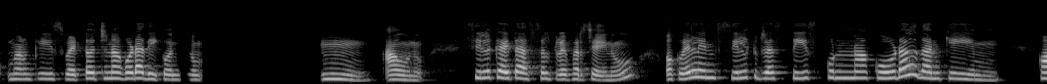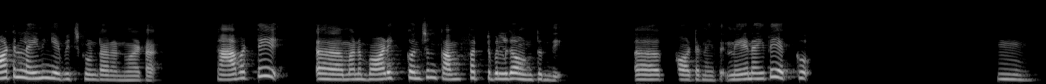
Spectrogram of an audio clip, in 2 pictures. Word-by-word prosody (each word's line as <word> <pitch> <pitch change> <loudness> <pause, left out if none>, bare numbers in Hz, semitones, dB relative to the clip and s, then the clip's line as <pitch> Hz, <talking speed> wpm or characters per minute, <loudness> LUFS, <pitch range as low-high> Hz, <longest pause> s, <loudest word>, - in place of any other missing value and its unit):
మనకి 245 +1 -2 0.2
స్వెట్ 230 0 -1
వచ్చినా 280 +1 +2
కూడా 285 +1 +6
అది 255 - 0
కొంచెం 220 0 -4 1.2
హ్మ్. 245 -4 -1 0.4
అవును. 210 -3 0 0.5
సిల్క్ 310 +1 0
అయితే 290 +1 +4
అస్సలు 270 0 -4
ప్రిఫర్ 230 0 0
చేయను. 205 +1 -2 0.5
ఒకవేళ 255 +6 +2
నేను 310 -1 +1
సిల్క్ 305 +3 -2
డ్రెస్ 275 0 +2
తీసుకున్నా 295 +1 -1 0.2
కూడా, 305 +6 +5 0.2
దానికి 275 -1 0 0.9
కాటన్ 310 +3 +6
లైనింగ్ 285 +1 +2
ఎపించుకుంటానన్నమాట. 220 -5 -5 0.7
కాబట్టి 295 - +3 0.6
ఆహ్, 240 -2 +4
మన 240 +1 0
బాడీకి 270 +4 +3
కొంచెం 300 +2 +1
కంఫర్టబుల్‌గా 260 +1 +2
ఉంటుంది. 225 -4 -7 0.8
ఆహ్, 225 0 +1 0.2
కాటన్ 220 -1 -2
అయితే 200 - -12
నేనైతే 265 +7 0
ఎక్కువ 295 -1 -5 2.0
హ్మ్. 230 -4 -8
255 Hz, 105 wpm, -24 LUFS, 230-290 Hz, 2.0 s, కూడా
